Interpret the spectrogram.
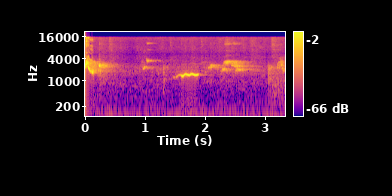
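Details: Red-whiskered bulbul song in the southern Thai competition style, meant for training young birds: a high slurred opening note followed by a clear, steady whistled phrase and softer trailing notes.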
